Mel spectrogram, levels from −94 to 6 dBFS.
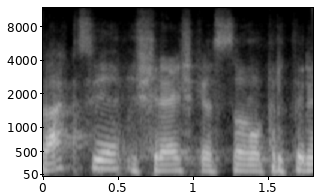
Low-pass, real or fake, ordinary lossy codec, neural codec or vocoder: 10.8 kHz; fake; Opus, 16 kbps; codec, 44.1 kHz, 2.6 kbps, SNAC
